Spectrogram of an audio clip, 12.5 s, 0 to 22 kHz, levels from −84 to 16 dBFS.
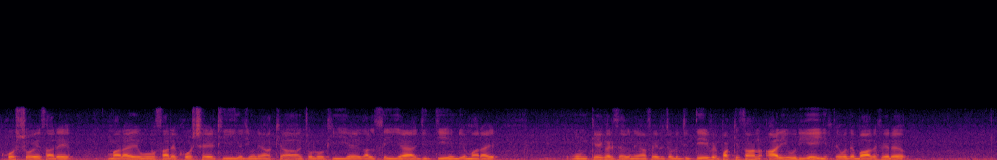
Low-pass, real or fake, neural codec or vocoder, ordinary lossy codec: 7.2 kHz; real; none; none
